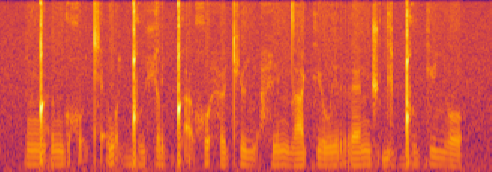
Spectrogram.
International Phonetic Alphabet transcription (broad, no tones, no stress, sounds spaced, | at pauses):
ŋ͡ǃ a̰ ɾ u ŋ ɡ u χʷ a̰ cʰ ɛ̰ w ɔ̰ ɡ͡ǃ u ç ɔ ɾ i ǃʼ a̰ χʷ i h ø cʰ y ʎ a̰ h i n d a kʲ o w i r ɛ n d͡ʒ ṵ ɡʲ o ɡ͡ǃ u kʲ ø ʎ o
